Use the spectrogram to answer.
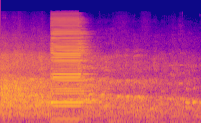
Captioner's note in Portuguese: campainha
